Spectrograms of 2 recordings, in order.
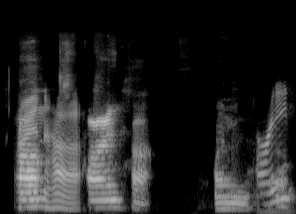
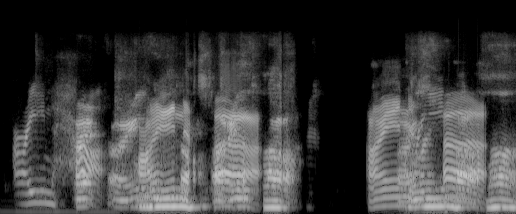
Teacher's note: ये जो अल्फाज है वो हलक के बीच वाले हलक में से, यानी दरमियानी हलक में से ये अल्फाज निकल रहा है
